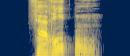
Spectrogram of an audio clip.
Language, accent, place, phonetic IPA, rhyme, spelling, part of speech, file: German, Germany, Berlin, [fɛɐ̯ˈʁiːtn̩], -iːtn̩, verrieten, verb, De-verrieten.ogg
- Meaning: inflection of verraten: 1. first/third-person plural preterite 2. first/third-person plural subjunctive II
